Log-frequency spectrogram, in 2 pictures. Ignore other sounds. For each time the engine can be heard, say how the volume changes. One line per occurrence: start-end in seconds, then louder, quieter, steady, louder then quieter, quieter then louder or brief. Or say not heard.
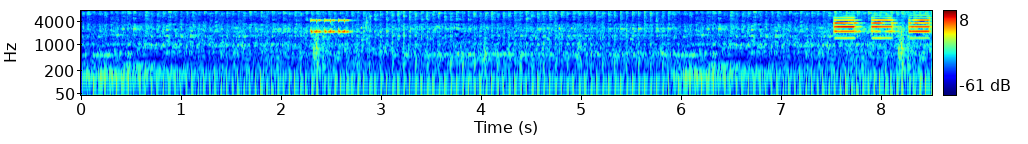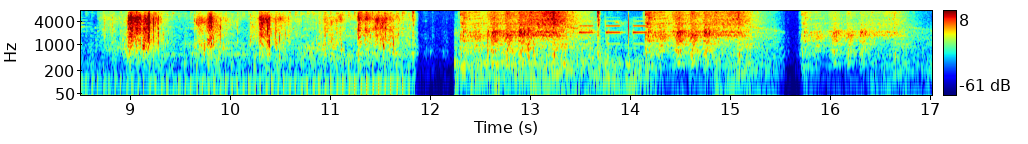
0.0-16.9 louder.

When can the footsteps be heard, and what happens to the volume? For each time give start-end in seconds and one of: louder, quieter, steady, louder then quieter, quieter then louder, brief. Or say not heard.
8.7-14.3 quieter.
